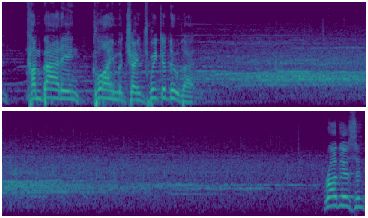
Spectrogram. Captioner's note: cheers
